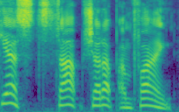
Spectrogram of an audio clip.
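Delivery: high-pitched retold snap at a fussing doctor; acted testy insistence; irritated brush-off. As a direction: wave off the concern impatiently. Snapping at doctor who keeps asking.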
